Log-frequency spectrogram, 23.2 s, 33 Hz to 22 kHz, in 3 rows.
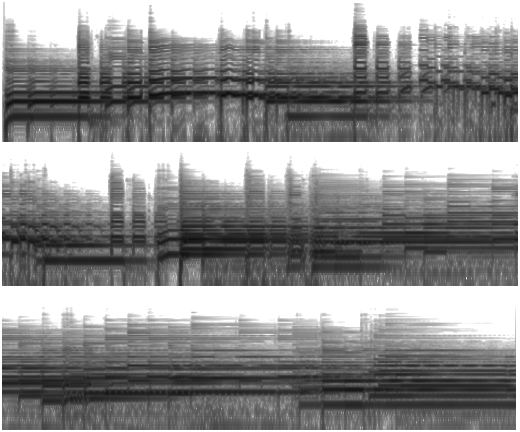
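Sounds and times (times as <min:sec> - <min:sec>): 
guitar with delay effect: 0:00.0 - 0:23.1.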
